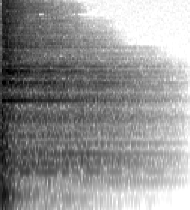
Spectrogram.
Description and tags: This Hit was recorded by myself with my mobilephone in New York.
